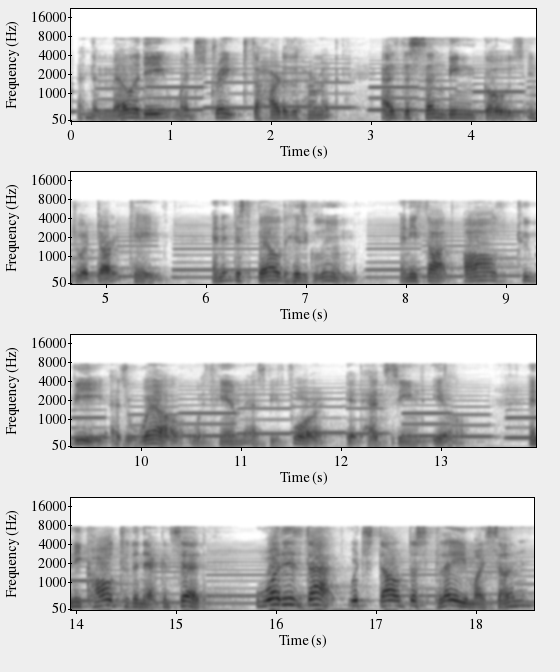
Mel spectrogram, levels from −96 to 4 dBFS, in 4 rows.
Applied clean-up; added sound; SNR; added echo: none; Wind instrument, woodwind instrument; 14 dB; reverberation time 0.5 s.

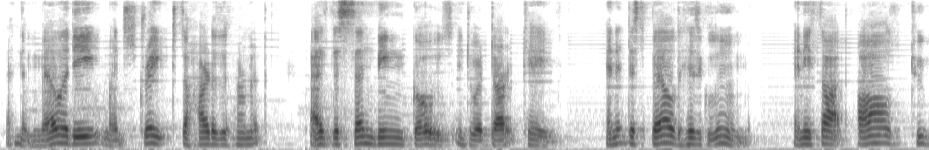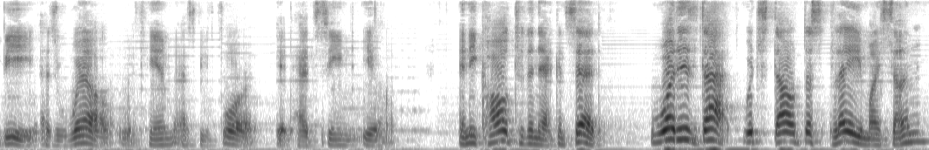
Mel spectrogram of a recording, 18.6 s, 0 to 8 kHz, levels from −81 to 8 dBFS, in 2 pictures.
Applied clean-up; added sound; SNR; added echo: neural separator model SepFormer DNS4.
